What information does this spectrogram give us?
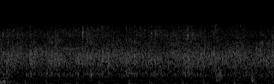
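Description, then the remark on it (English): A crowd applauds a performer who has just finished, a dense, steady wash of many hands clapping that holds an even level for about three seconds, fairly soft overall, with no voices. “Can we give a round of applause for David?”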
